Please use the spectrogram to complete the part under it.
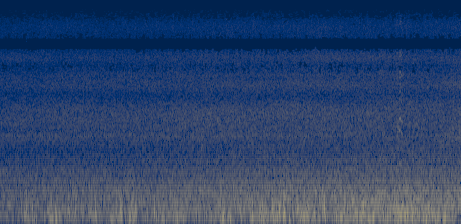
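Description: Ocean surf at Oceanside beach washes in steadily, a broad, constant roar of breaking waves mixed with wind buffeting the microphone, building slightly louder toward the end.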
